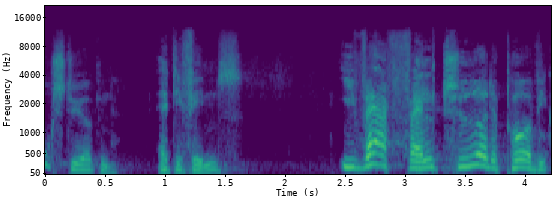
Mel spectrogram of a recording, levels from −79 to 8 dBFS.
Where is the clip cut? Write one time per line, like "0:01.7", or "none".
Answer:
0:02.4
